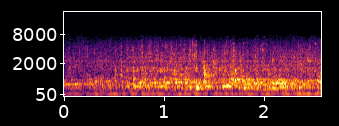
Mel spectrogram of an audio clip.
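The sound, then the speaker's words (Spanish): Water runs steadily in a kitchen sink as a saucepan is washed, a continuous even rush and splash at moderate loudness with no distinct clatter standing out. “Ella le observa por la ventana mientras limpia una cacerola en el fregadero.”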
